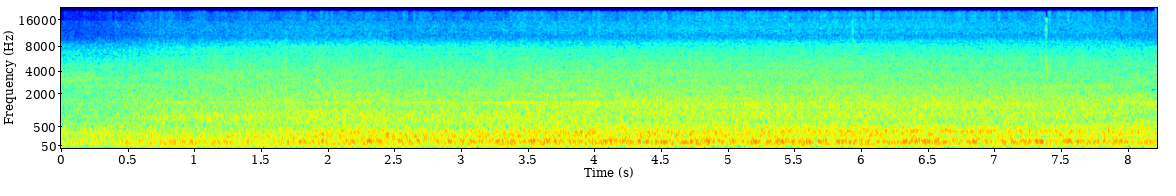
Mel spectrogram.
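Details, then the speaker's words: 2004 Ford E-350 Super Duty V10 van, 70,000 miles, first start after sitting about six years, following full tune-up, fresh fuel, new filters and fluids. Even, steady low V10 rumble at idle, no knocks or misses: normal idle. "Real dirty, but she's running."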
